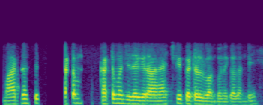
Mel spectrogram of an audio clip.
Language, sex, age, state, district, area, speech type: Telugu, male, 18-30, Andhra Pradesh, Chittoor, rural, conversation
